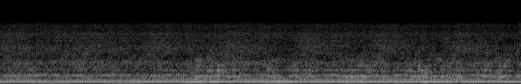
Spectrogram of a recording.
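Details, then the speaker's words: Whirlpool Duet washer with long-drain and door-locked errors, new drain pump after the original failed at about 4 years: smooth, steady low hum with no rattle or grind. Far quieter than the old pump, which was audible from another room. "Okay, here's the new pump, what it sounds like after I've replaced it. If you remember how loud it was, this is way quieter."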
